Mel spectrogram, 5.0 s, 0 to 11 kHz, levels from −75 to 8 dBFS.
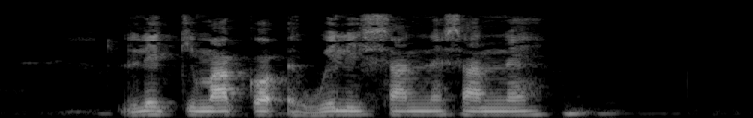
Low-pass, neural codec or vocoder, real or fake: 7.2 kHz; none; real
